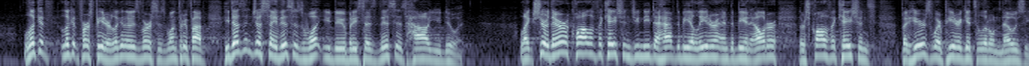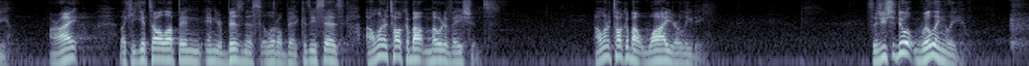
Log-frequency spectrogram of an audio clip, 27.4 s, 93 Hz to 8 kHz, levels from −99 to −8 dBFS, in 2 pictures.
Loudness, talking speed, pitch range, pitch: -29 LUFS, 210 wpm, 125-175 Hz, 145 Hz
